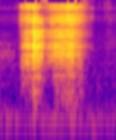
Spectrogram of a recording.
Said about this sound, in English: I need to blow my nose, pardon me.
